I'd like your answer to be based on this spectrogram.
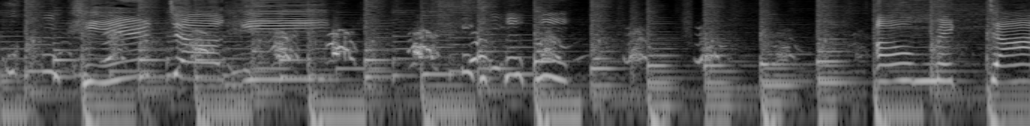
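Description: A cartoon dog barks in quick, bright yips set within an upbeat children's nursery-rhyme song on a farm, the barks rhythmic and loud over bouncy music.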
